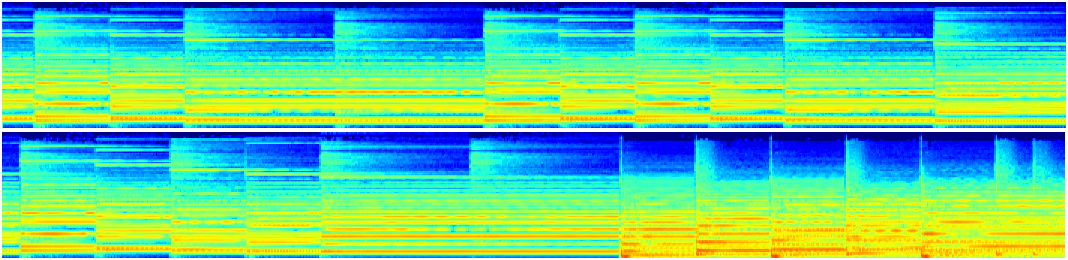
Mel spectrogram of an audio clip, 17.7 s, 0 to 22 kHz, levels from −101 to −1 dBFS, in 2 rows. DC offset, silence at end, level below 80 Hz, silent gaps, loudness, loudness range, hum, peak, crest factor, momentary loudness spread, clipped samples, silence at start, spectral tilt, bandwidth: under 0.1%; 0 s; -42 dBFS; none; -25 LUFS; 5 LU; none; -8 dBFS; 16 dB; 6 LU; under 0.1%; 0 s; -4.5 dB/octave; 19 kHz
